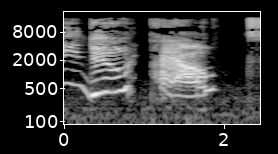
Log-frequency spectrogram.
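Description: A woman's voice in a high, whiny mock-crying wail: two drawn-out, wavering cries without clear words.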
